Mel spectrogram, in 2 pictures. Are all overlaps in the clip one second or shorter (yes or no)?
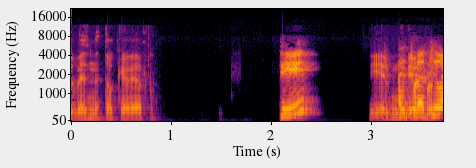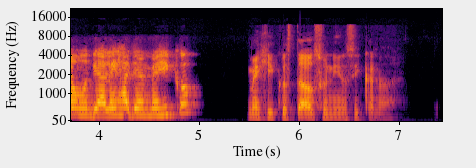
yes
